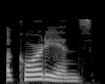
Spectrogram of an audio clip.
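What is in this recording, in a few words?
"accordions", British English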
